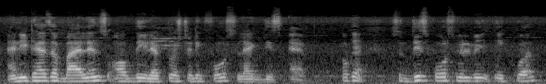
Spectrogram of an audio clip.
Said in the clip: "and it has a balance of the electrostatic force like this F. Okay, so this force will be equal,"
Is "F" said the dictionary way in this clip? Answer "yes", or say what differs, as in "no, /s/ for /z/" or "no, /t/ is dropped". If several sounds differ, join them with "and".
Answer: no, /p/ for /f/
